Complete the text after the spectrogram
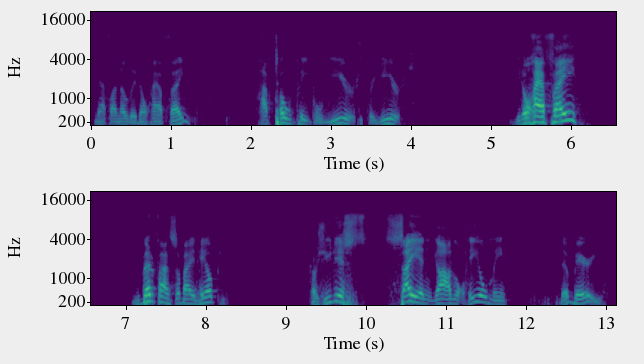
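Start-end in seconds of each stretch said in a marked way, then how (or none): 5.3-13.0 loud, high-pitched preacher's rebuke; forceful warning. Retold or imitated. Preacher warning people who lack faith, loud and forceful. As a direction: belt it out as a blunt warning.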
